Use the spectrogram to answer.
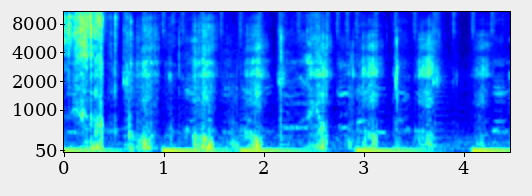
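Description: Loud crunching on a cereal that tastes like frosted flakes, many dry, brittle crunches in a steady chewing rhythm, heard alone without speech.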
